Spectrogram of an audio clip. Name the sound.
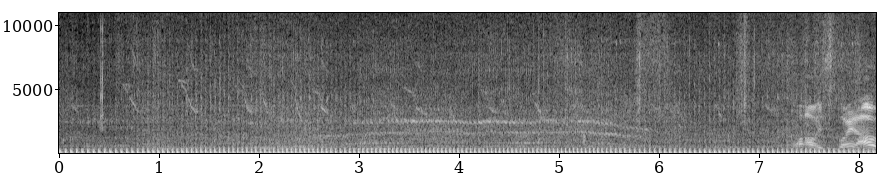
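motorcycle riding up a jungle trail with no road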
